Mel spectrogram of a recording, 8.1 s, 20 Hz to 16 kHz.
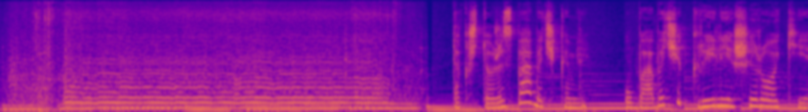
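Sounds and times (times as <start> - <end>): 
bumblebee buzzing loudly: 0.6 - 4.2
speech: 4.6 - 8.0.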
